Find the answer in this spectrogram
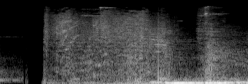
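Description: Logo-intro sound effect: after a brief silence, a swelling whoosh with a bright hiss, growing into a loud, deep bass boom about a second and a half in.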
